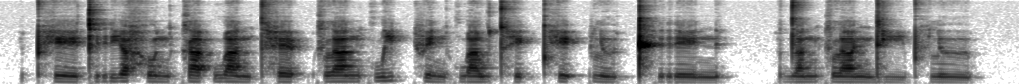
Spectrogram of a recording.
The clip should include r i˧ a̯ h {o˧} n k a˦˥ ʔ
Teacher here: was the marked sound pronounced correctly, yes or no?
no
